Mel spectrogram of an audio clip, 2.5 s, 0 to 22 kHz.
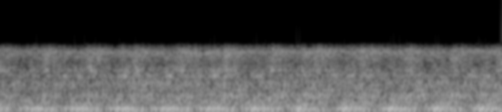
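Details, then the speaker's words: Engine on stock ECU via patch harness, fresh plugs replacing black fuel-soaked ones, P0300 and pending P0300 set: low idle thump with uneven pulses about four per second and a faint stumble; random misfire. "and the pending po300 so that's the misfire code so it's both misfires"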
